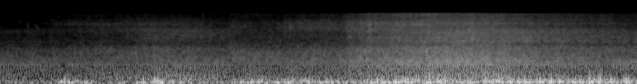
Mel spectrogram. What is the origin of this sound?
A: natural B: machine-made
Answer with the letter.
B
